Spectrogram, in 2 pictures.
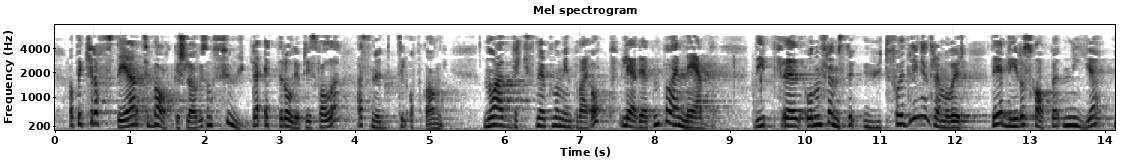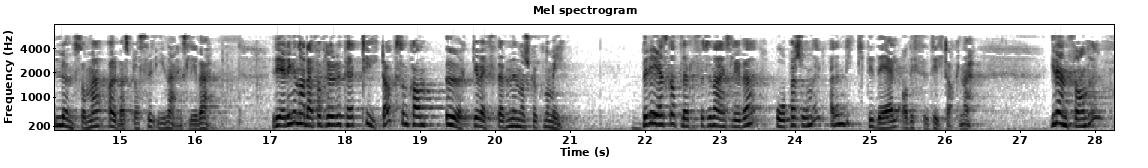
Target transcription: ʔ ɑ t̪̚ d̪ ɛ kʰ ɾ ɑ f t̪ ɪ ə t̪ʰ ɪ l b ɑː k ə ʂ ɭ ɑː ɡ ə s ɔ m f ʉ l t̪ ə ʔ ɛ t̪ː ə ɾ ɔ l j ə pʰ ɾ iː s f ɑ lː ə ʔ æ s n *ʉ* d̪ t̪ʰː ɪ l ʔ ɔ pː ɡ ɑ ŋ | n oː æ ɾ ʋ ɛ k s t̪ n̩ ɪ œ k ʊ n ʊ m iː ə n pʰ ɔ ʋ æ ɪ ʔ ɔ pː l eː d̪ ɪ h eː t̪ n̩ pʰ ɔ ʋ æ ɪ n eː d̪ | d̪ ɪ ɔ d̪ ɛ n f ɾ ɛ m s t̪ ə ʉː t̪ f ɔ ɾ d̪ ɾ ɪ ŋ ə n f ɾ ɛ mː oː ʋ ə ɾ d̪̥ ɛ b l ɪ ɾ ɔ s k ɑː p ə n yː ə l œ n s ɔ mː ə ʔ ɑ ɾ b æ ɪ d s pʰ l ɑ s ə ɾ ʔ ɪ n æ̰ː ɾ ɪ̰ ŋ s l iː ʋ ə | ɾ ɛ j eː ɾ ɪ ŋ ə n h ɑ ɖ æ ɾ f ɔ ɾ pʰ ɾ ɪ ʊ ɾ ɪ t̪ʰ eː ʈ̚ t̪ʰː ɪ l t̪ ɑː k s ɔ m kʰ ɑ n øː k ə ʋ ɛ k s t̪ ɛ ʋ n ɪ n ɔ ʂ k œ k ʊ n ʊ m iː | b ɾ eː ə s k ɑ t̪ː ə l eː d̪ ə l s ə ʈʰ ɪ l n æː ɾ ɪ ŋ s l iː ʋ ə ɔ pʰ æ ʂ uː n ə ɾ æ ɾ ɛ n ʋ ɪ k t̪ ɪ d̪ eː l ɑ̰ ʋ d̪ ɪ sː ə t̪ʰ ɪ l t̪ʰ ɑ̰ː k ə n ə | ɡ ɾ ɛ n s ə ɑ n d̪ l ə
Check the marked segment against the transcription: correct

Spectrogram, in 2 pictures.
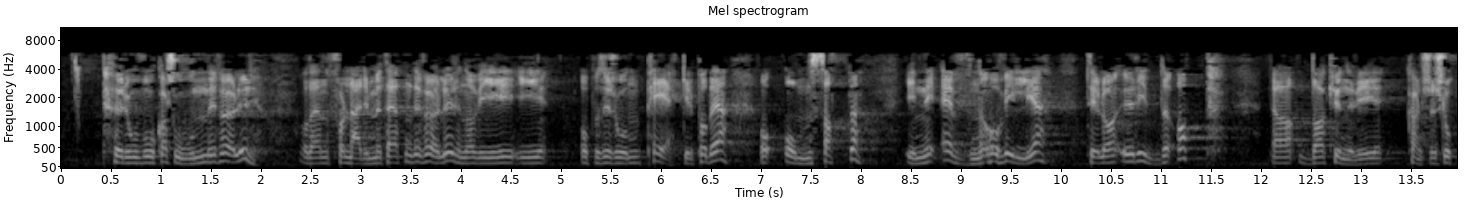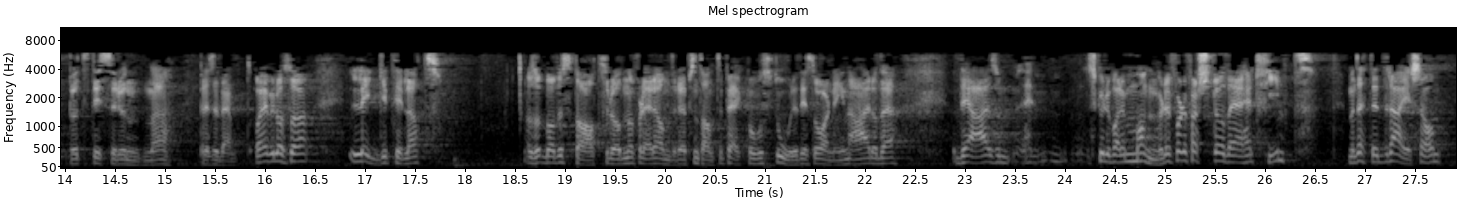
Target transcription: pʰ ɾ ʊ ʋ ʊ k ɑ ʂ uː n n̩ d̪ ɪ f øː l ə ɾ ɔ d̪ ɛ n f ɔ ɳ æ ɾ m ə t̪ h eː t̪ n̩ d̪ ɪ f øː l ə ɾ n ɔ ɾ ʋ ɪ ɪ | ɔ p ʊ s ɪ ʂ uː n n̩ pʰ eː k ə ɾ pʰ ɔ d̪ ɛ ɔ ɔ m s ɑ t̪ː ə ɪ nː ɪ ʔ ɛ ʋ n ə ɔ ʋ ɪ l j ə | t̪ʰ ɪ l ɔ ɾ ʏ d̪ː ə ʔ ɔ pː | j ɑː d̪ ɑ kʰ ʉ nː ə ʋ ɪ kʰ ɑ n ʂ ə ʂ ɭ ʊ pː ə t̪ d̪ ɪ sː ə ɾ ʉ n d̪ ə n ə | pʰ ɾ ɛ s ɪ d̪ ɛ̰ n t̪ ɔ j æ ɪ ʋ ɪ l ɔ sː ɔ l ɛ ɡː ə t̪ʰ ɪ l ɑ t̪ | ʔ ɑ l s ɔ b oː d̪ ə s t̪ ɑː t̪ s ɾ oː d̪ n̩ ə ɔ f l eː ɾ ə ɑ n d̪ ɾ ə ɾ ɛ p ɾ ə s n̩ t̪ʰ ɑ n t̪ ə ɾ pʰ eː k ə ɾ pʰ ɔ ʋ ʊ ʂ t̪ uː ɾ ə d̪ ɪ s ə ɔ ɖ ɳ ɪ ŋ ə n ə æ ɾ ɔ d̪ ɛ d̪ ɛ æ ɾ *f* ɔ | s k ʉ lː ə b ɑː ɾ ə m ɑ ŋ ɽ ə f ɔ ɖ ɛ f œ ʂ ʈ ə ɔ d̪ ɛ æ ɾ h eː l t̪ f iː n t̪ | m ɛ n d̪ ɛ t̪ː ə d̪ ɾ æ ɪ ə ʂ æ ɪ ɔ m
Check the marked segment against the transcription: incorrect: s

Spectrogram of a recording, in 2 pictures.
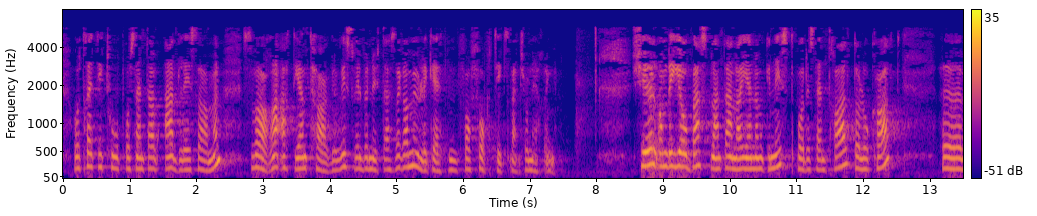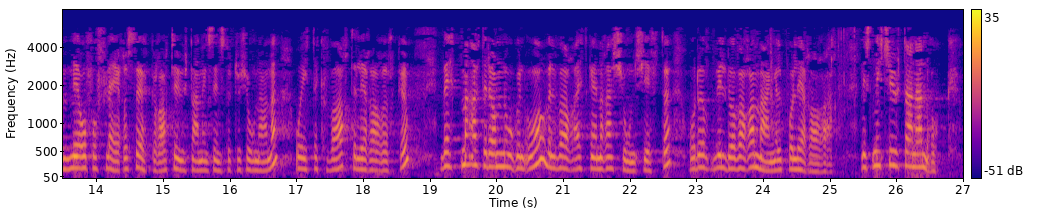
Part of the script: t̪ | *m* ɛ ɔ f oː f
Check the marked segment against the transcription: correct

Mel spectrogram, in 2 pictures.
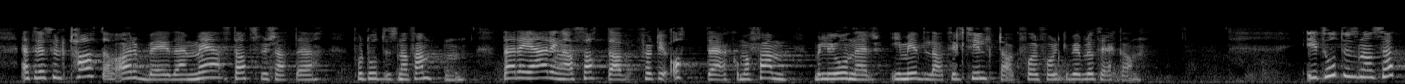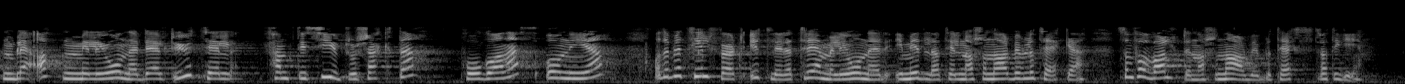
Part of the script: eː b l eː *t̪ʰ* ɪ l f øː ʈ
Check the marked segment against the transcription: correct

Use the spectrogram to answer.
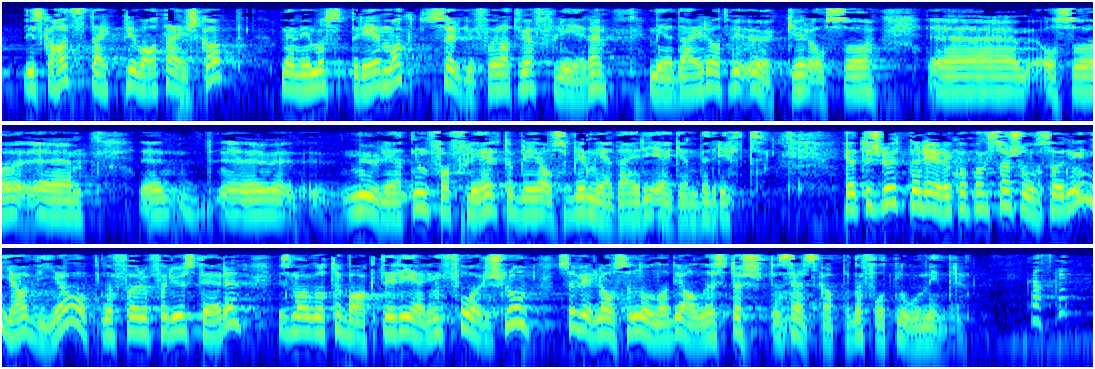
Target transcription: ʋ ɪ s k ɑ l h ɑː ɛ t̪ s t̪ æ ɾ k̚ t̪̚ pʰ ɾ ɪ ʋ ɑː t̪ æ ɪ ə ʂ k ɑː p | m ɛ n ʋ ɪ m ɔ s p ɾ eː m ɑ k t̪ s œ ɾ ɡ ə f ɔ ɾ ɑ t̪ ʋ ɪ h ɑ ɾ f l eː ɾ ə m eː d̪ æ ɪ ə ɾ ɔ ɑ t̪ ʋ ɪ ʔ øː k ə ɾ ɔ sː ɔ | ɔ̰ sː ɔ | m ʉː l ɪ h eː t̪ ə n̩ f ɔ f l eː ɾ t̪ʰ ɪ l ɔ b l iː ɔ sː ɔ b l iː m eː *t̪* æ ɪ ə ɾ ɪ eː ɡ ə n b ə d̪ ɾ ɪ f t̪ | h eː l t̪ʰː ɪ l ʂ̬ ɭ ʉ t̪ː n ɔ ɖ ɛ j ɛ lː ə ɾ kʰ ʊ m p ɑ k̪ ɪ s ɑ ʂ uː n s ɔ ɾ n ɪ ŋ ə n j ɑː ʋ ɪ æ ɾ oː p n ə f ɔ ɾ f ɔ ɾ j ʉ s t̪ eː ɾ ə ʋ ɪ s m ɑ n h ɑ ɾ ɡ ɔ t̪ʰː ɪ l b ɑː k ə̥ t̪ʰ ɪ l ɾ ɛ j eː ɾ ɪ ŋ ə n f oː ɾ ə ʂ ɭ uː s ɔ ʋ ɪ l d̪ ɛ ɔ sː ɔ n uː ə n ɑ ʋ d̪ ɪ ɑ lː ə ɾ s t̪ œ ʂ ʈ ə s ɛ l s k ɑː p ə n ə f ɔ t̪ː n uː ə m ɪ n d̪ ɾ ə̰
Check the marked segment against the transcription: incorrect: d̪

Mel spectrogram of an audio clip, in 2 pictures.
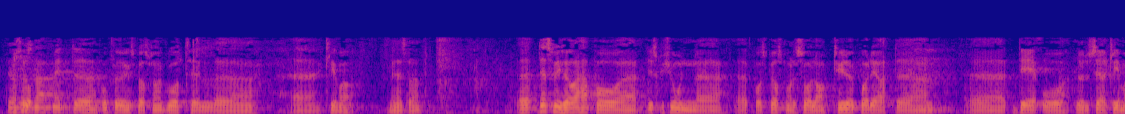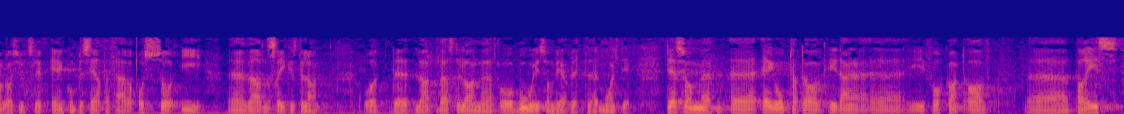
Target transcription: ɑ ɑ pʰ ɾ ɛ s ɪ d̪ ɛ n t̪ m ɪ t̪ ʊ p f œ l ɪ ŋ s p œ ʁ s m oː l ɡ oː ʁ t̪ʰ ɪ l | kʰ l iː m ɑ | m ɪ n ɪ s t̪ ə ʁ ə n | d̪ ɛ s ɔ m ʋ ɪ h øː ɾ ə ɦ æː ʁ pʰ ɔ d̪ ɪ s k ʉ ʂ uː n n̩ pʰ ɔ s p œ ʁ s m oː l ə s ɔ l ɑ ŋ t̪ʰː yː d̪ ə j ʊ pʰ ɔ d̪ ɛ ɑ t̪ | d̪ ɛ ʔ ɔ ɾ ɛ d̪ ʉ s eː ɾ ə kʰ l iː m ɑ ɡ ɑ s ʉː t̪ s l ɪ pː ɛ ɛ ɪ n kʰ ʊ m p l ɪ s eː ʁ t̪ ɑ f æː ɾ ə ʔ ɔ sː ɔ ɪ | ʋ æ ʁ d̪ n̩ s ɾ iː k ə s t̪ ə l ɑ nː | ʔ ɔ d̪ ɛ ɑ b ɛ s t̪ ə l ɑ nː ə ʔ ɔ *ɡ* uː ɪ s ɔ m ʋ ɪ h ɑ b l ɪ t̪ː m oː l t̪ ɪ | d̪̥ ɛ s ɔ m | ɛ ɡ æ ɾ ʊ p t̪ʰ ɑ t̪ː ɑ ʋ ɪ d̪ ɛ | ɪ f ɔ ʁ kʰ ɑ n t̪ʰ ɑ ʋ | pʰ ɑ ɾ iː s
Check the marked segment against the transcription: incorrect: b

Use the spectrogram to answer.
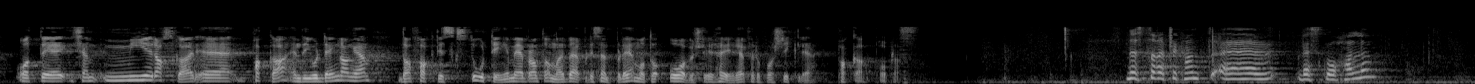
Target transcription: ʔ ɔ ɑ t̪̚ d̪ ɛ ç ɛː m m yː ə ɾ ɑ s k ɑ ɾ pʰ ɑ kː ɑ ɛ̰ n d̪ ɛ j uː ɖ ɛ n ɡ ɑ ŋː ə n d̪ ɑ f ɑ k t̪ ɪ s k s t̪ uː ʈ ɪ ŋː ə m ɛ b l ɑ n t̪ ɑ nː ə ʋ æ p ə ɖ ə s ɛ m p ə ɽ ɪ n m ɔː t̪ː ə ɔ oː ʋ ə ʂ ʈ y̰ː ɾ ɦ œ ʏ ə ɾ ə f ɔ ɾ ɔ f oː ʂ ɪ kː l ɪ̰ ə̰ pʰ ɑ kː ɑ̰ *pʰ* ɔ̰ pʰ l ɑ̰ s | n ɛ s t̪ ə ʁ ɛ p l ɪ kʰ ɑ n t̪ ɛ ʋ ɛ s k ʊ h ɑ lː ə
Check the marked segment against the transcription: correct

